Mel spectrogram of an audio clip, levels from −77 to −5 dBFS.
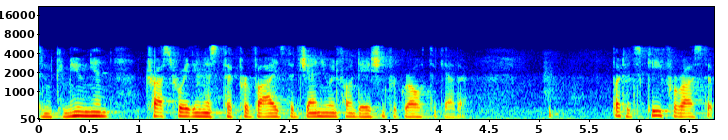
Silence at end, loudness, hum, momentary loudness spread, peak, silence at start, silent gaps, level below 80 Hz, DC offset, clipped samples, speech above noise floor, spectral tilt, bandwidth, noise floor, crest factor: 0 s; -19 LUFS; none; 17 LU; 0 dBFS; 0 s; none; -46 dBFS; under 0.1%; under 0.1%; 24 dB; -8.5 dB/octave; 5.4 kHz; -43 dBFS; 20 dB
